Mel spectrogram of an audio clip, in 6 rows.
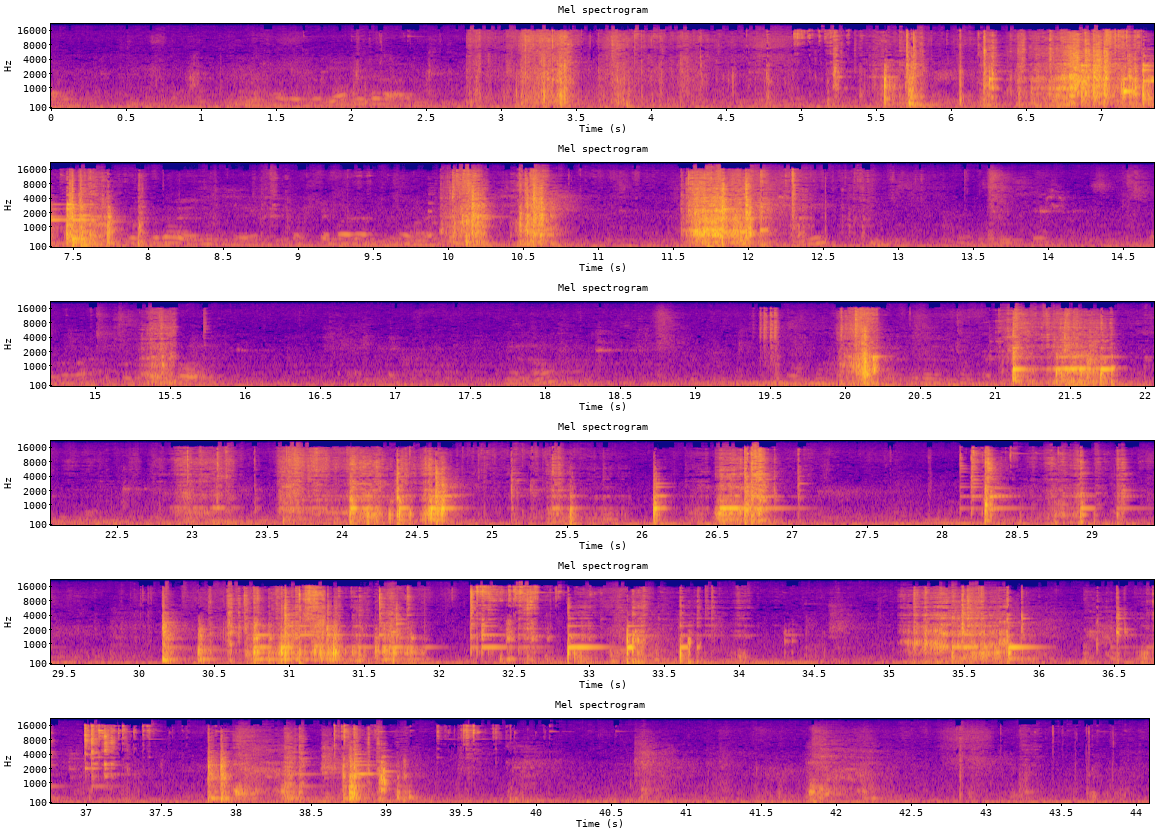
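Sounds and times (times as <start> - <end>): metal pieces clanking: 5.0 - 8.0, 9.9 - 10.8, 11.6 - 12.4, 21.0 - 21.9, 22.8 - 27.2, 28.1 - 29.4, 30.1 - 34.4, 35.1 - 40.1.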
